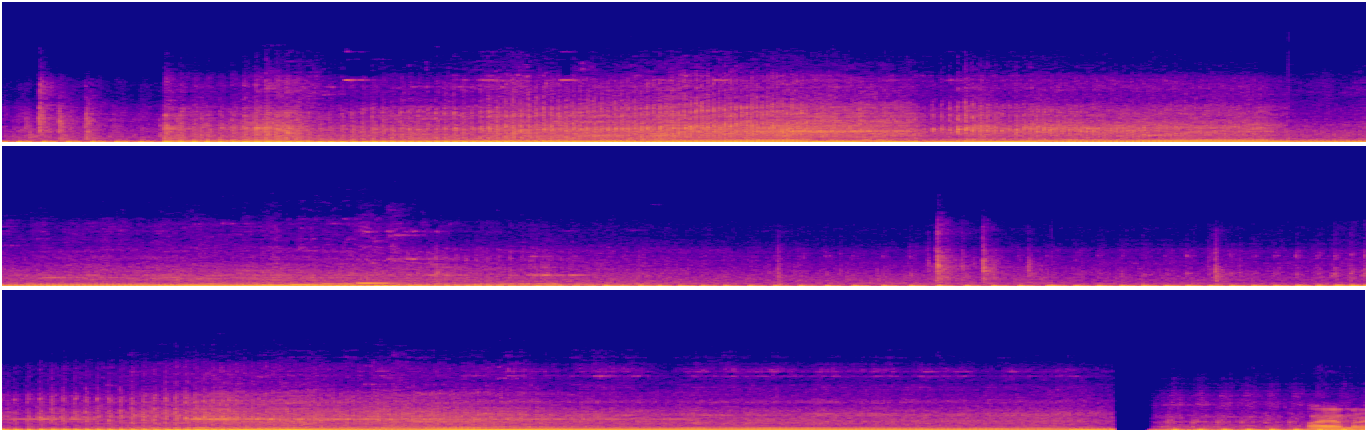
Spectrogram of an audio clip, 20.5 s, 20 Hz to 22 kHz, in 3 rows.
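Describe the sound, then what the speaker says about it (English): A Suzuki Quadrunner 500 ATV engine running continuously on a test ride after a backfire and no-rev fault was repaired, with a loud, steady drone that rises and falls with the throttle. "You can hear the quad is running way better now,"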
